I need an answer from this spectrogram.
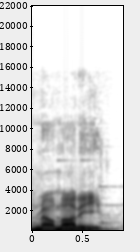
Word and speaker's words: Malnati: Let's see he pronounces it Malnati.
